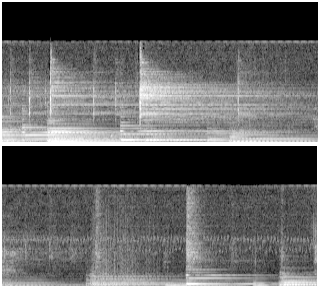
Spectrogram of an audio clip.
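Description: Digital keyboard with a piano sound playing a slow instrumental intro: chords struck about once a second, each ringing and fading until the next, with a longer fade before a fresh chord about four seconds in.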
